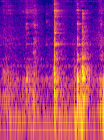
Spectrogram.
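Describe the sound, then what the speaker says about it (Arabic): A utensil scrapes and taps against a bowl in a few quiet, separate strokes while a breading mixture with a pinch of cinnamon is stirred, close by with no talking. "هلا مزبوط رح اخلط البانير"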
